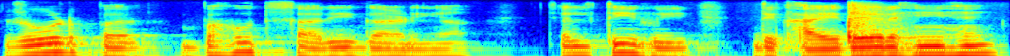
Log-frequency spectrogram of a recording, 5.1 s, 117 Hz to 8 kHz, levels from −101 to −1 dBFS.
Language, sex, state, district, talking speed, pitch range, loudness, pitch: Hindi, male, Uttar Pradesh, Lucknow, 130 wpm, 110-130 Hz, -22 LUFS, 115 Hz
